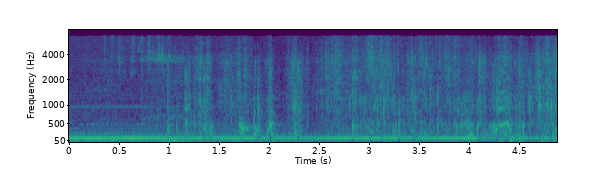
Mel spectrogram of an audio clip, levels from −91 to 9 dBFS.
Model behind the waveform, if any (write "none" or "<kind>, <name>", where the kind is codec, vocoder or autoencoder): none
